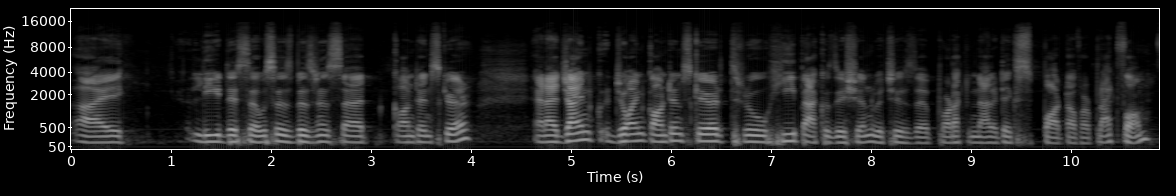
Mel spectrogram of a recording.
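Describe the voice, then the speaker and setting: A man moderating a conference panel, brisk and friendly. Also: medium pitch, flat delivery, no room sound. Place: conference stage.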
